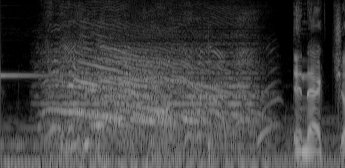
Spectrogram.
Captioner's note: cheering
